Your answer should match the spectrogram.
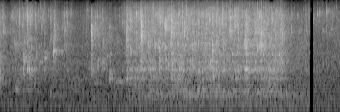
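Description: Kitchen tap water runs at a low flow while kale leaves are washed under it, a steady close splashing rush with slight shifts as the leaves move through the stream.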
